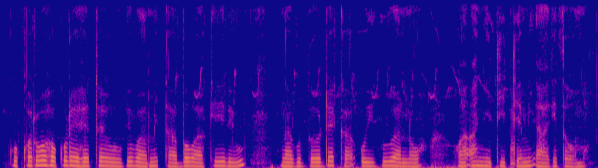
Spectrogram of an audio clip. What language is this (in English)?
Kikuyu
